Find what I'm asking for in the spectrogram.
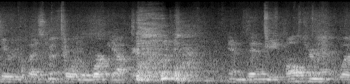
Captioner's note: coughing drowns out speech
